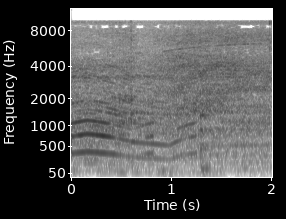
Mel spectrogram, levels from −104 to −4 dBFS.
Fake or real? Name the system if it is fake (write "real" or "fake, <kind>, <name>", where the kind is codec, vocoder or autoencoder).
real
